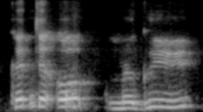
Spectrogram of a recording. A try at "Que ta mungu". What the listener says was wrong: Non, tu as dit o. C'est A. Que ta mungu fa. Que ta mungu.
